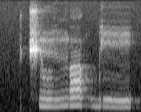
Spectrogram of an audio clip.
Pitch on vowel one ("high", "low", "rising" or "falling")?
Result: low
